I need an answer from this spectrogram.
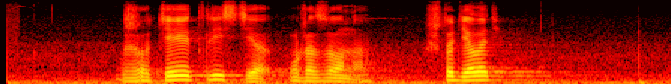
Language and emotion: Russian, neutral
